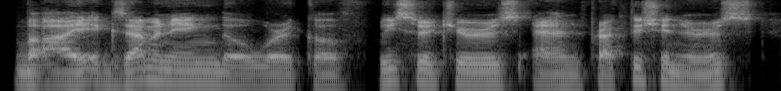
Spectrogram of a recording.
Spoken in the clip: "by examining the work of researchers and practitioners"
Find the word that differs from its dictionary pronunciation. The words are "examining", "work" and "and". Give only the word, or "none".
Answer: none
